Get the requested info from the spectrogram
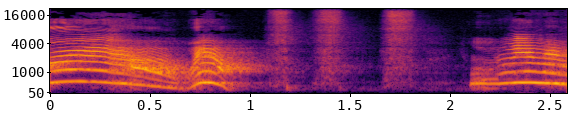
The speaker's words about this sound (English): Velma is relegated to a single scene in which she and Roxy dive headfirst into a brawl. We hear the sound, I love this, we hear the sound of literal cats howling throughout this fight.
